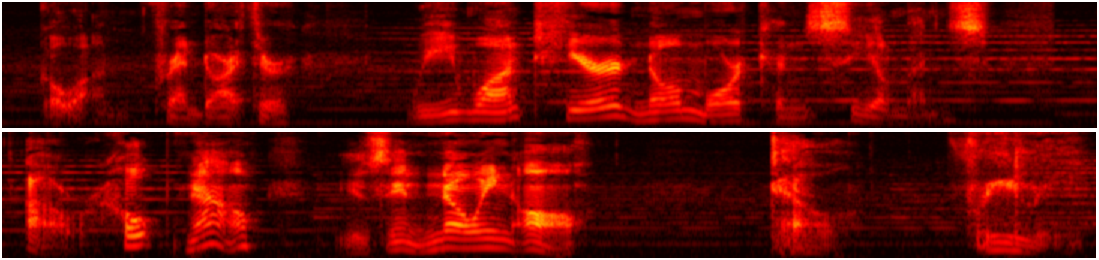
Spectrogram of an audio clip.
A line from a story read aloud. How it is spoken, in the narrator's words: Van Helsing said gravely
